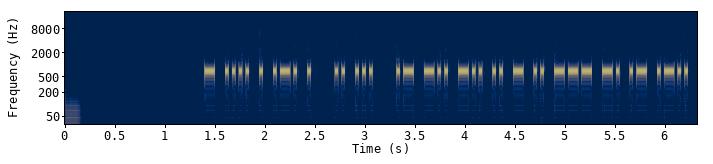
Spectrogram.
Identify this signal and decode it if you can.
Morse code, heard as a keyed tone, about 34 wpm, 700 Hz. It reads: THERE IS ADDITIONAL
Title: Sentences from Top 1000 Words - Review Part 4 - 35wpm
